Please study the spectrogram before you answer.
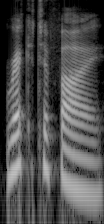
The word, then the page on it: rectify: réktəfài; レクテファイ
